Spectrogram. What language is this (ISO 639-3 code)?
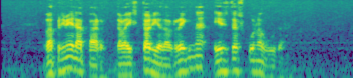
cat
